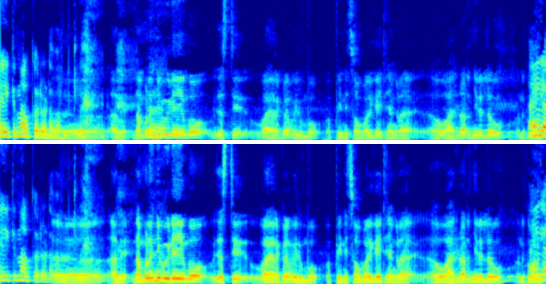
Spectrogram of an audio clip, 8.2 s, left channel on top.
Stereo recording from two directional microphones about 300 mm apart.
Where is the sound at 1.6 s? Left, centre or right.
Right.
